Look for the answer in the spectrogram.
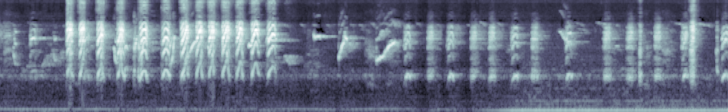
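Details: Pied fantail lure recording used to attract birds: a rapid burst of sharp, high, evenly spaced chip notes, then scattered squeaky upslurred whistles and single chips, with a low steady hum underneath.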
